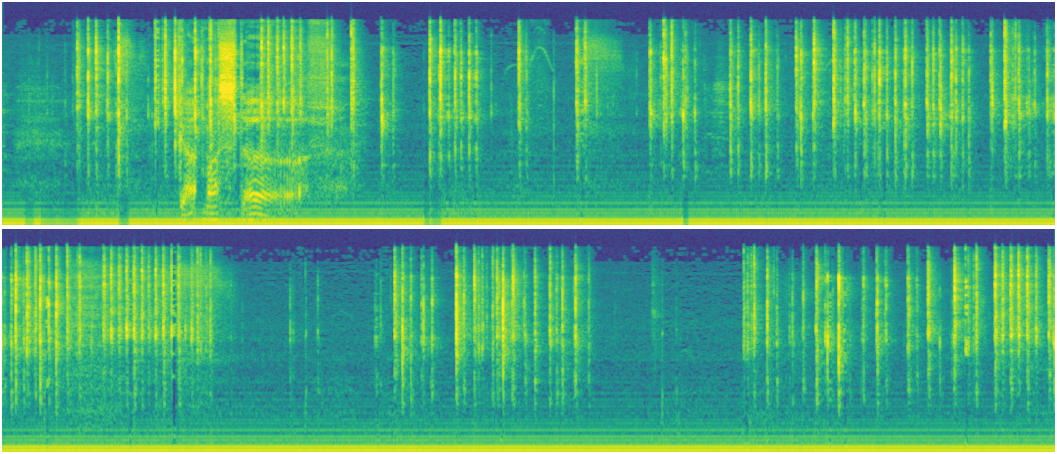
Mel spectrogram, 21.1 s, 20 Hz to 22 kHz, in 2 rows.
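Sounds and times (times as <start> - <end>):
typing on computer keyboard: 0.7 - 12.7, 14.2 - 16.5, 17.9 - 21.0.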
